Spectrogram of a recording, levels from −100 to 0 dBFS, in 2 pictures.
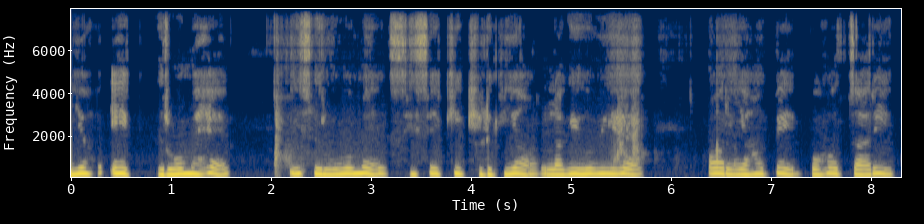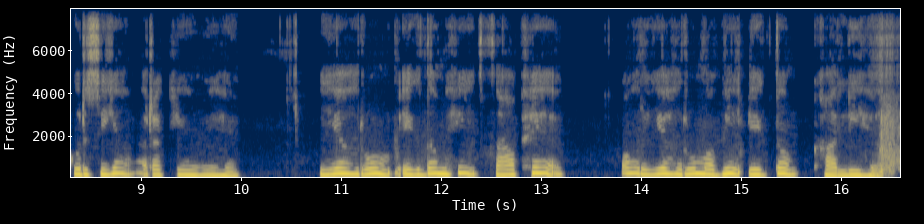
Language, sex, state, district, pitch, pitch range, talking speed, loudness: Hindi, female, Bihar, Saran, 240 Hz, 225-255 Hz, 130 wpm, -16 LUFS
